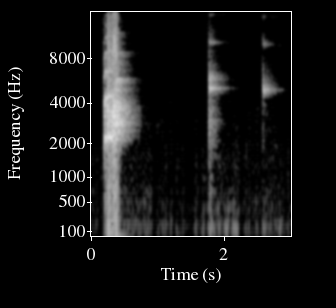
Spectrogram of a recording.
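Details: Female lovebird calling to provoke other lovebirds, one harsh loud chirp followed by two short, thinner high notes after pauses.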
